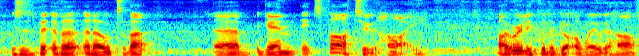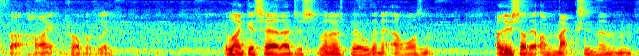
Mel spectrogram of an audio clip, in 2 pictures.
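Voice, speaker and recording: A man's voice: on the low side, noisy background. A middle-aged man giving casual, rambling gameplay commentary, full of ums and self-corrections. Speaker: game video creator.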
